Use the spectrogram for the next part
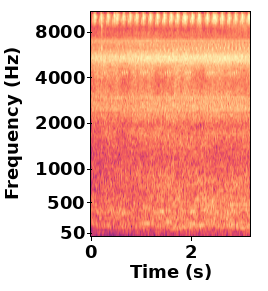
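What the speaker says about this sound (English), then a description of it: "That was a close flyby." Close flyby of an aircraft, heard as a steady broad rumbling drone with a droning, slightly pulsing tone above, sustained and fairly loud throughout without any talk.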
